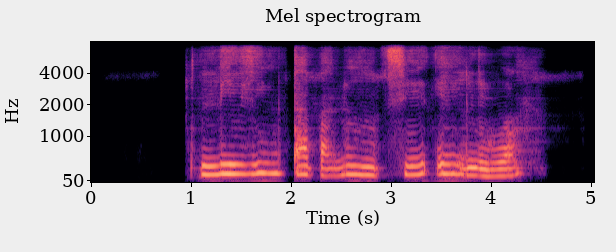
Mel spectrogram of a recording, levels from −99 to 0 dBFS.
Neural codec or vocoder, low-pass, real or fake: codec, 24 kHz, 1 kbps, SNAC; 7.2 kHz; fake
